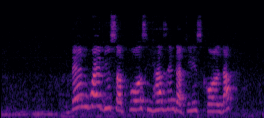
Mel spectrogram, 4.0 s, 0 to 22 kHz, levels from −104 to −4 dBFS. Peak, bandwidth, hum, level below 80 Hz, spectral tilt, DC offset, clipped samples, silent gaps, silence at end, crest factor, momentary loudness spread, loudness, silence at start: -34 dBFS; 13 kHz; none; -86 dBFS; -3 dB/octave; under 0.1%; under 0.1%; none; 0.4 s; 20 dB; 7 LU; -53 LUFS; 0.05 s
